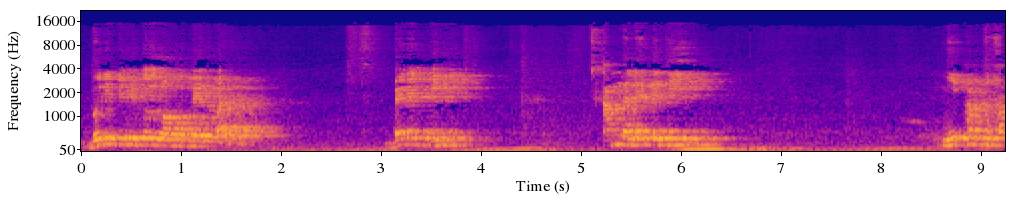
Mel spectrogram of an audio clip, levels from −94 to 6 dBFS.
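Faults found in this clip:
DAB burbling, 3.87–3.96 s: brief blips of noise over the programme. Probable component: DAB receiver/MP2 decoder. A low residual bit error rate slipped past error correction, corrupting sub-band samples over a few frames. Spectrogram: isolated band-limited blocks.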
